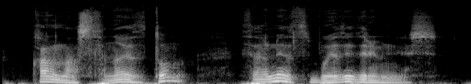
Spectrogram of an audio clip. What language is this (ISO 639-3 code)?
kab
